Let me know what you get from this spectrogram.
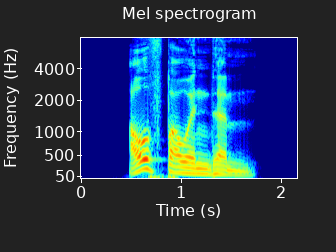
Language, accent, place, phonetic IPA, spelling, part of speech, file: German, Germany, Berlin, [ˈaʊ̯fˌbaʊ̯əndəm], aufbauendem, adjective, De-aufbauendem.ogg
- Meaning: strong dative masculine/neuter singular of aufbauend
